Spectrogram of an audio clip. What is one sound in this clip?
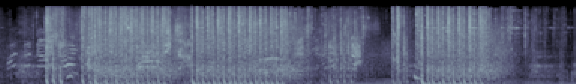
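Automatic gunfire rattles loudly in bursts.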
